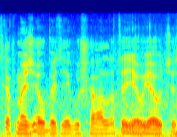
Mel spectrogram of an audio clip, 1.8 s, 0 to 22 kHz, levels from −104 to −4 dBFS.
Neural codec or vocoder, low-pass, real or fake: none; 14.4 kHz; real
